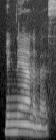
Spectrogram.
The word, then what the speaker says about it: unanimous: Unanimous. Stress on the na. Unanimous. Sounds like the word you. You, na, ni, must. But I don't say all those syllables. Unanimous. I say unanimous. Unanimous. Almost in 3.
